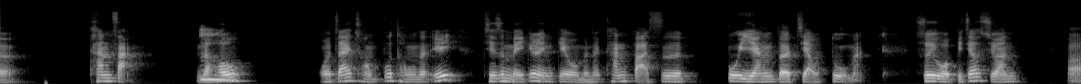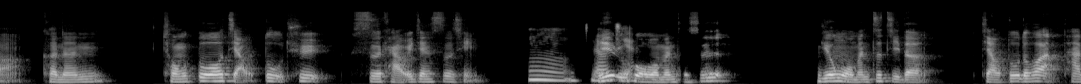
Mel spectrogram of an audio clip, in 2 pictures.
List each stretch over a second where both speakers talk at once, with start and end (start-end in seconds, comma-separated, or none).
none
